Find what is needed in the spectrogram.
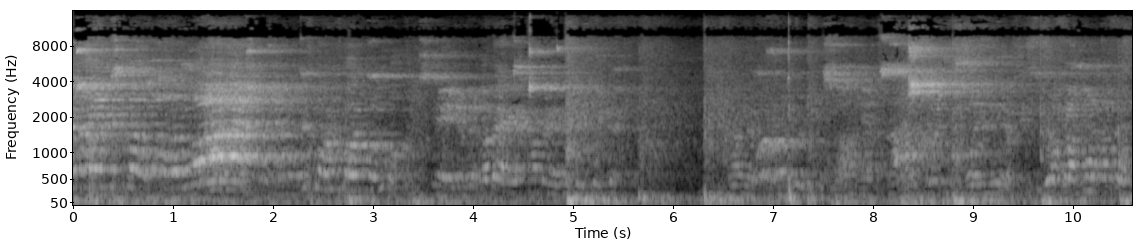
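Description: Basketball bouncing on a hardwood gym floor with sneakers moving and players' voices calling out, all echoing in a large gym. One thump about halfway through is the loudest sound.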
